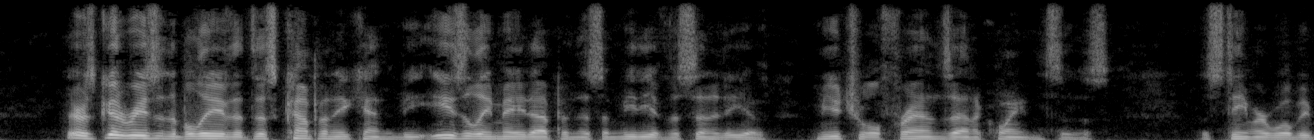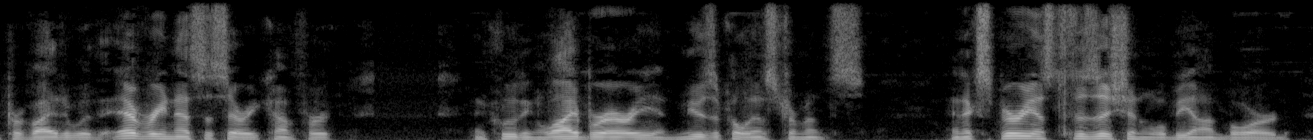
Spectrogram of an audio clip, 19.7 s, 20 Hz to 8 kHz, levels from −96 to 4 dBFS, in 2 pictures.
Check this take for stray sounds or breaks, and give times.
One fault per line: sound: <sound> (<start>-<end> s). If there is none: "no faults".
no faults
